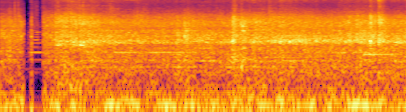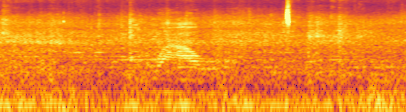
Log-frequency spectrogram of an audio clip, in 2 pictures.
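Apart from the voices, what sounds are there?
Gajahwong executive train running on rails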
